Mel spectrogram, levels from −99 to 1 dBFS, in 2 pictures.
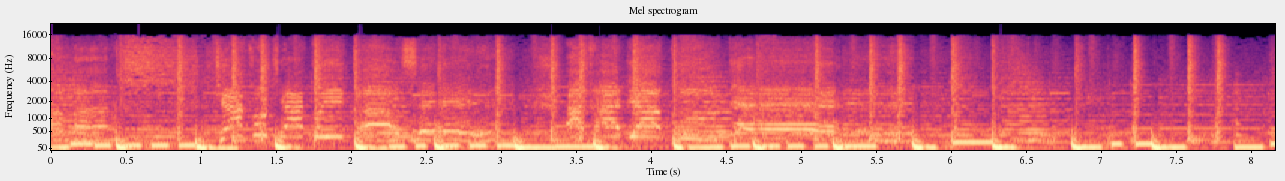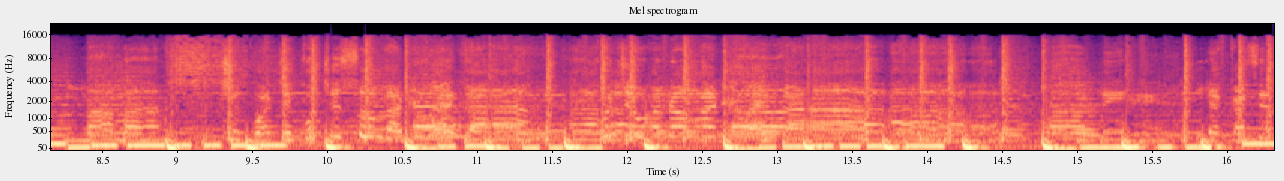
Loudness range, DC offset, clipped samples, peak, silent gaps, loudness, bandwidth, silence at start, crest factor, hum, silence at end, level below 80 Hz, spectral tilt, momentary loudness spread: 2 LU; 0.2%; under 0.1%; 0 dBFS; none; -10 LUFS; 16 kHz; 0 s; 8 dB; none; 0 s; -12 dBFS; -4.5 dB/octave; 3 LU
